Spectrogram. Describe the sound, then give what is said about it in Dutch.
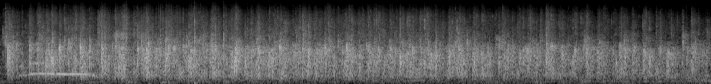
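Loud audience applause as a guest is invited onto the stage at a magazine presentation evening in Amsterdam: dense, continuous clapping that stays steady for several seconds with no voices over it. “Een heel hard applaus.”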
